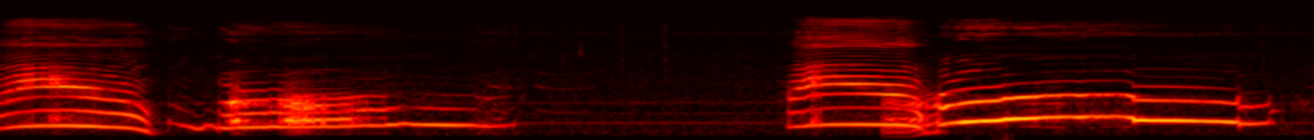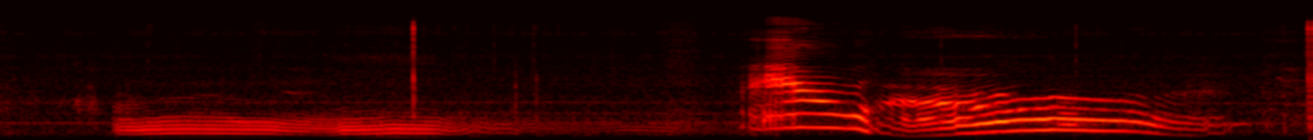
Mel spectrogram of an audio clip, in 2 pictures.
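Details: Pet dog howling while a person meows beside it: long wavering, arching howls of a few seconds each, broken by shorter rising-and-falling cries and brief quiet gaps, indoors.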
